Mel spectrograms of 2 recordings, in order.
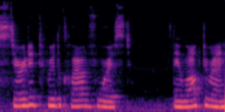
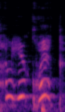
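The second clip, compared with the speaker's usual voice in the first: half-whispered, half-whispery, pitched very high; 3 dB quieter than usual. Reading a story aloud, Annie calls Jack over to her in a half-whispery voice. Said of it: "Annie called in a whispery voice".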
